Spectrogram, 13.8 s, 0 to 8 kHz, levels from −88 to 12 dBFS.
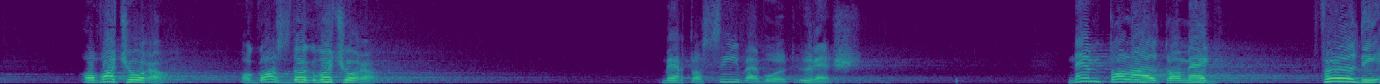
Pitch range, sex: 165-225 Hz, male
